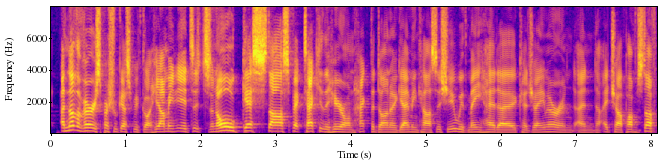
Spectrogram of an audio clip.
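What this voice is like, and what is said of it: Put-on Australian accent. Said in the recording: “That Australian accent just gets better and better.”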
